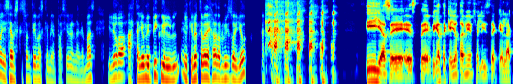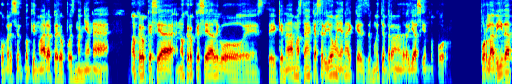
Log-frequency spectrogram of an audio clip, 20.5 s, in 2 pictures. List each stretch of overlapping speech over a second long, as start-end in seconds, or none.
none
